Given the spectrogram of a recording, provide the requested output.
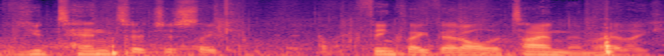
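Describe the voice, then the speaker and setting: A man speaks with a slight non-native accent at medium pitch, with ordinary pitch variation. Noticeable background noise can be heard. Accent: slightly American-tinged non-native English. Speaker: mentor and video creator. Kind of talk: casual personal monologue. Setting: outdoors in a park. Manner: hesitant, many fillers and restarts.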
